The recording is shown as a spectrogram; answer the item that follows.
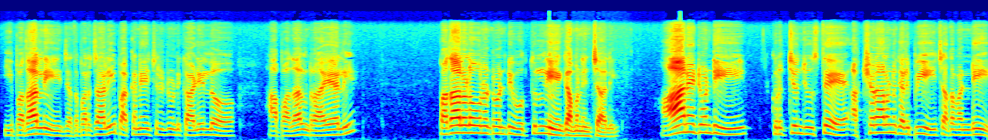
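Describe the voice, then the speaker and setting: A man's voice: fairly high pitch, dry recording. A man with a Telugu accent teaching a children's language lesson, patiently sounding out words syllable by syllable.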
